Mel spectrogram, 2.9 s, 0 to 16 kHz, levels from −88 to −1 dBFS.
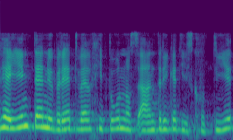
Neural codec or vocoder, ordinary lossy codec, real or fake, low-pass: codec, 16 kHz, 4.8 kbps, FACodec; none; fake; 7.2 kHz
